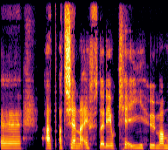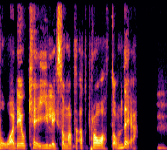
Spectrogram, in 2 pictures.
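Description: Delivered at a moderate pace in a flat monotone, the speech has a dry, close sound with no echo. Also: woman, fairly low pitch for a woman. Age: 50s. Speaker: podcast co-host. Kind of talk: casual chat. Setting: sitting on the floor in a cottage.

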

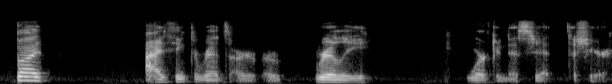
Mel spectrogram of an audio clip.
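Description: In an American accent, a man speaks at a very slow pace with long, frequent pauses. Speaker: sports podcast panelist. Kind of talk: casual chat. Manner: jokey, laughs a lot.

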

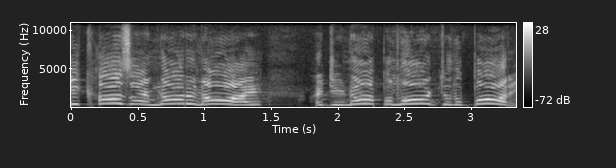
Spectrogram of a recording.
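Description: Using a put-on character voice, a woman speaks at an extremely high, squeaky pitch with ordinary pitch variation. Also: moderate pace.

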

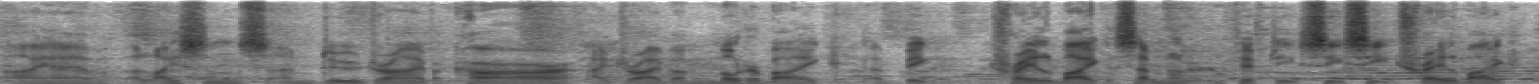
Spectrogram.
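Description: With an Irish accent, a man speaks at a medium pitch and a fairly slow pace. His intonation is lively, and noticeable background noise can be heard. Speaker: cycling advocate. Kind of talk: interview.

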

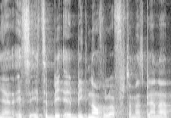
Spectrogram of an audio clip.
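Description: A man with a French accent and a fairly low pitch talks over noticeable background noise. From France. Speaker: theater director.

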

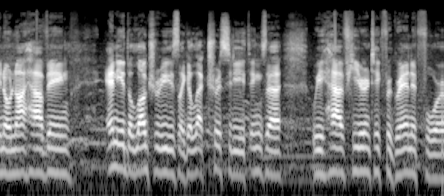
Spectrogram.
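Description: A man with an American accent and a fairly high pitch. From US, Rhode Island (southern New England). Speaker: soldier, war veteran. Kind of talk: interview. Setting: outdoors. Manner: halting, many fillers.

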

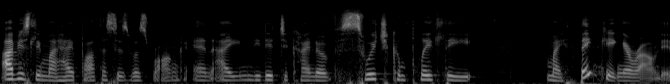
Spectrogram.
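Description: Vocal fry with an Israeli accent, moderate pace and fairly even intonation. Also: woman, medium pitch for a woman. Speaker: stem cell researcher and professor. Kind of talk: interview conversation. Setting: office in person.

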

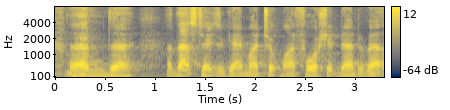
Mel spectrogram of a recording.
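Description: This man's dark, mellow, somewhat breathy voice moves at a fairly quick pace in a flat monotone. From Lancashire, northern England. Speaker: air display pilot. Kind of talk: interview.

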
